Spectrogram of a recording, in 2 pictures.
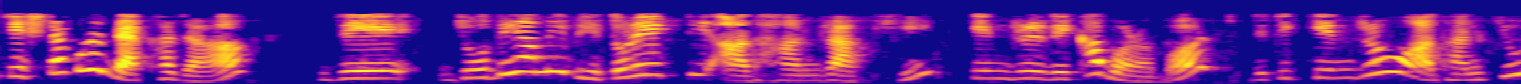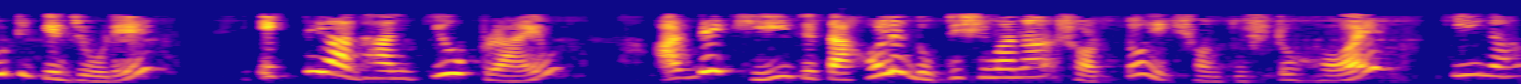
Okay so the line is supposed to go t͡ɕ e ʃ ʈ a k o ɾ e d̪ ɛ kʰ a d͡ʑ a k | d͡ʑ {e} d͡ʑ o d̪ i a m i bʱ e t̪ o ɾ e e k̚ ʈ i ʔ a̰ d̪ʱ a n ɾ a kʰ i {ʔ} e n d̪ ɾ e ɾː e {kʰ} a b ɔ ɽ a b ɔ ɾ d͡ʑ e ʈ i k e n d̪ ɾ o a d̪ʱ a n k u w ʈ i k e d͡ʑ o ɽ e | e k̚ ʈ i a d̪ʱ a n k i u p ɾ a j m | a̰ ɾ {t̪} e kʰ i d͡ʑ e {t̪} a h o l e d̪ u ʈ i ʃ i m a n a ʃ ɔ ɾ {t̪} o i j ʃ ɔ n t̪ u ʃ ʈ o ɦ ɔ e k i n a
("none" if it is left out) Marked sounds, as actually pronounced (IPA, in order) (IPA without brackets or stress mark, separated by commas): e, k, kʰ, d̪, t̪, t̪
